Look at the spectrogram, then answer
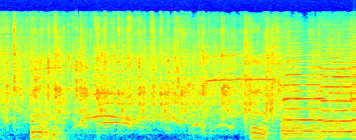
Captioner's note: applause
